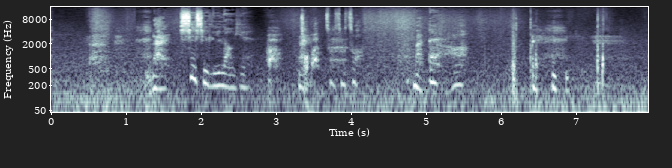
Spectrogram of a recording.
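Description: An elderly woman speaks with emotion.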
